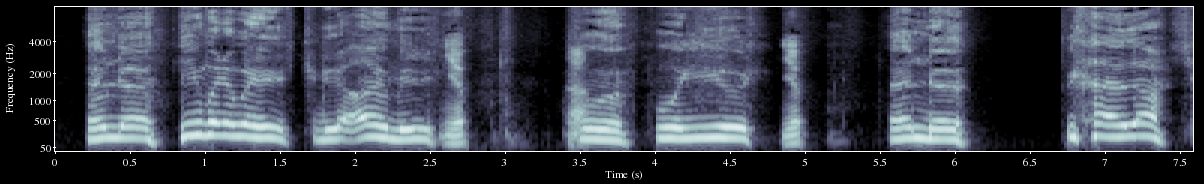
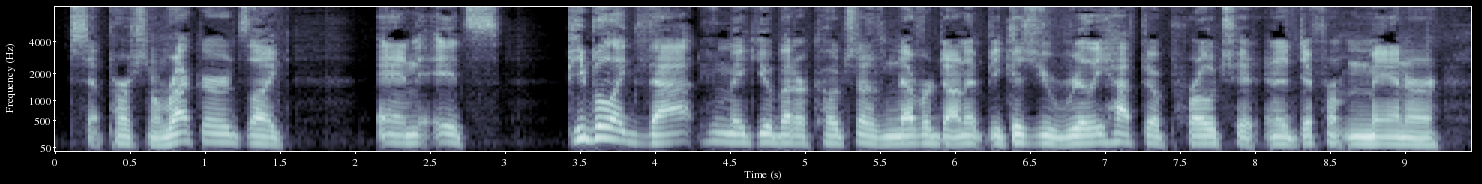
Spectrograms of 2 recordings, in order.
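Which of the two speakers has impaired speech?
The first: cerebral palsy; knees cave, unpredictable body movements; improving stability and control with strength training.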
